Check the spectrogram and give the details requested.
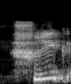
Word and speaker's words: Frigg: And the cool thing is, you also have Frigg, and I'm hoping I pronounce it right.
